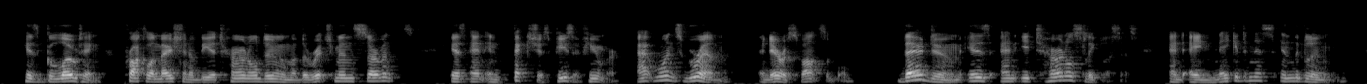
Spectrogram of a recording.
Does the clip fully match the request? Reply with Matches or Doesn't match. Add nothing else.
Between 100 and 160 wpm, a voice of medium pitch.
Matches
